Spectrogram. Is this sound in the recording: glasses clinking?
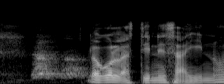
no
